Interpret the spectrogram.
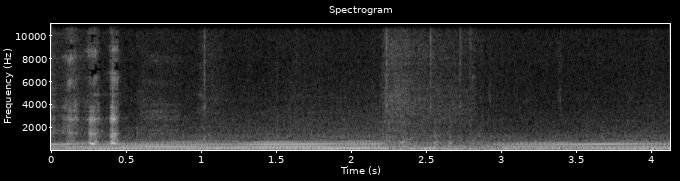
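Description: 2016 Ford Focus RS's turbocharged 2.3-litre four-cylinder pulling hard off a clutch-dump launch, heard from inside the cabin. The revs climb, break at an upshift about two seconds in, then climb again in the next gear.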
